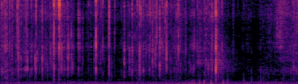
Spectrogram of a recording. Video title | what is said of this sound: Diamond Painting Comparatif des différentes colles de finition pour DP | Normalement, vous devriez entendre que ça croustille.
